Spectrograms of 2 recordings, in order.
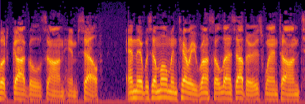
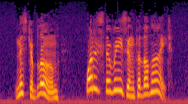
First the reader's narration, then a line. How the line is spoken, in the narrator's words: Someone called out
